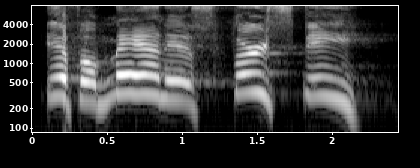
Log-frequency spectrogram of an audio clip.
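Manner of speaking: very high, very loud cry. Retelling a teacher's words spoken after standing up, in a loud voice. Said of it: "He says in a loud voice".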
